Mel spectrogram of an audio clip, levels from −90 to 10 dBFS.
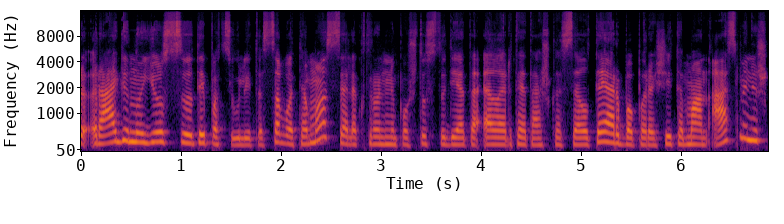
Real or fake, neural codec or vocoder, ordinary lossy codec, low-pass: real; none; Opus, 16 kbps; 14.4 kHz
